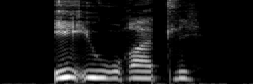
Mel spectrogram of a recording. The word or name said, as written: EU-retlig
